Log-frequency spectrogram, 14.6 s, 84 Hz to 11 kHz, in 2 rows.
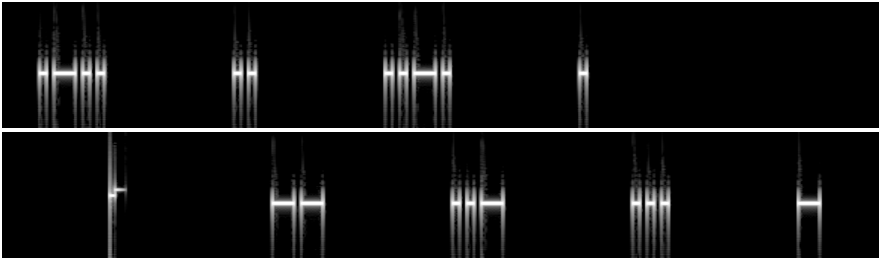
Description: Morse code, heard as a keyed tone, about 20 wpm, spaced as for 7 wpm, 690 Hz. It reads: LIFE MUST
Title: 6x Character Spacing - Top 300 Words - 20wpm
